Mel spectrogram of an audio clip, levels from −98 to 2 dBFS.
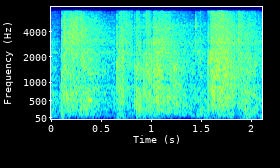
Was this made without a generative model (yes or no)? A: no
